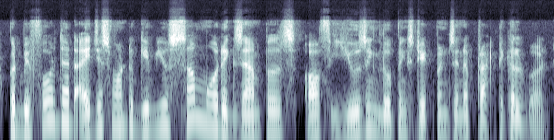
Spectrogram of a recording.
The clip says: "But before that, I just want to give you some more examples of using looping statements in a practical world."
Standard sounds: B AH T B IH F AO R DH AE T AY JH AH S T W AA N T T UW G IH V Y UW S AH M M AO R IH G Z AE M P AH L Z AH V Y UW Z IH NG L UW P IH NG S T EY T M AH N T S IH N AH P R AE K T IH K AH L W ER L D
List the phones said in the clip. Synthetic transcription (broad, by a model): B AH T B IH F AO R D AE T AY JH AH S T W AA N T T UW G IH V Y UW S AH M M AO R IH G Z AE M P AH L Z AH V Y UW Z IH NG L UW P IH NG S T EY T M AH N T S IH N AH P R AE K T IH K AH L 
